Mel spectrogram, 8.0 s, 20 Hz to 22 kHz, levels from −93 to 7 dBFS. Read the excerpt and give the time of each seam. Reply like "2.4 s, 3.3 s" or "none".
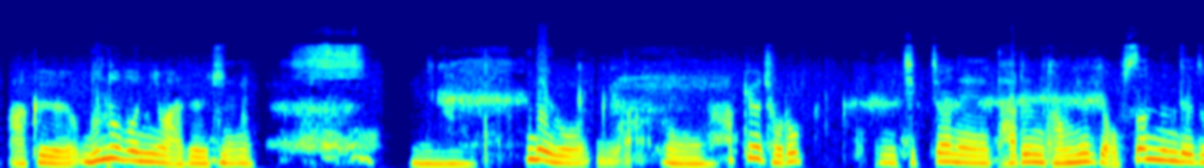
none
